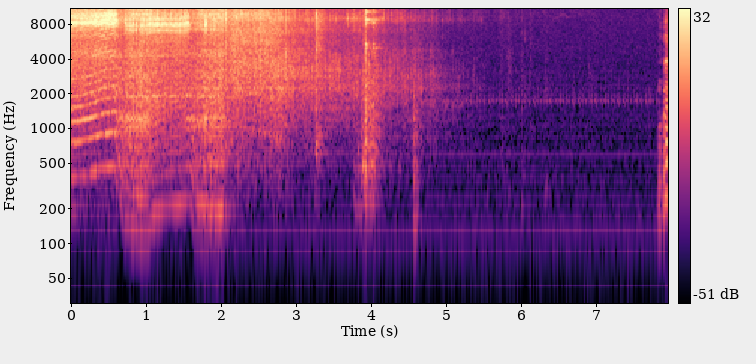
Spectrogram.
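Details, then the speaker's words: Rebuilt T-Maxx .15 nitro RC engine after fixing missing copper glow plug gasket and loose glow plug: high buzzy engine screams and sags through a few revs then fades; fires and runs, though the starter one-way bearing still slips. "it does run as a matter of fact. Excellent."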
